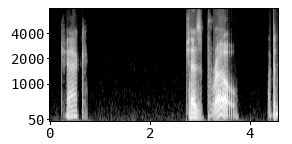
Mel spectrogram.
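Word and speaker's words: Chesbro: sorry how do you say his name Jack chz bro I've been saying that wrong this whole time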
